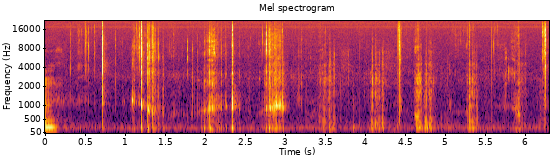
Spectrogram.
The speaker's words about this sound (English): Like for those of you listening, it's a waffle-shaped cookie meant for a dog. So here we go. Crunch, crunch.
